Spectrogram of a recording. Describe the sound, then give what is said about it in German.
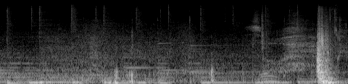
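A door is rattled and jiggled with several sharp clunks, then a louder thump near the end as someone struggles to get it open, with a low hum and faint voice-like sounds underneath. “Jetzt kriegt er die Tür nicht auf.”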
